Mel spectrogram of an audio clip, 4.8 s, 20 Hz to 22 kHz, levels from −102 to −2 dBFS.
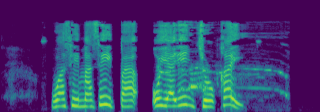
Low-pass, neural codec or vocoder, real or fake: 9.9 kHz; none; real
